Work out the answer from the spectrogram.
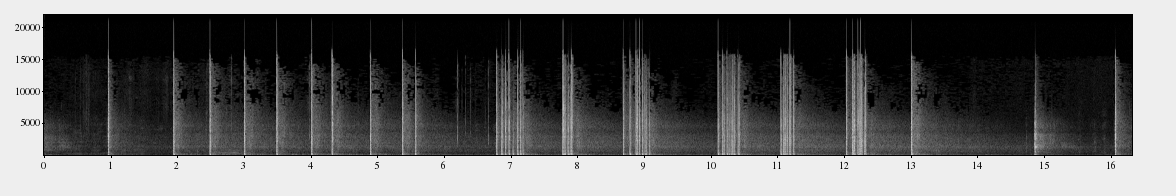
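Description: Daytime aerial fireworks shells bursting in a rapid series of sharp bangs, about twenty in all, each one trailing off. In the middle the bangs come thicker, as clusters of several reports each, then thin out toward the end.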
